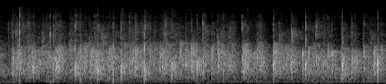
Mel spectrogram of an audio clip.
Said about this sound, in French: vous pouvez l'applaudir, il est là.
